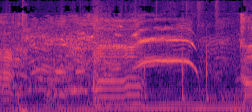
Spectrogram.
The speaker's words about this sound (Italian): Ma chi è che urla sotto? Le fans. Secondo me è quella che sta cadendo da caduta libera. hanno, messo, hanno messo le urla sotto di quella che cade quando si apre la botola.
